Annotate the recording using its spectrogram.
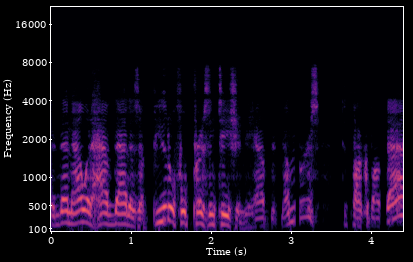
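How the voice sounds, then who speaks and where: Very fast speech comes from a man. There's no echo at all, just a dry, close sound. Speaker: instructor. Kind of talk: tutorial.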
